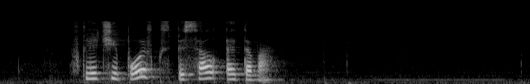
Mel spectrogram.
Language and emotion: Russian, neutral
